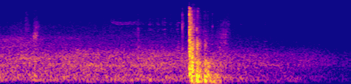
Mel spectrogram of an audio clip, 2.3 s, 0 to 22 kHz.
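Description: A sharp mechanical latch pop from the hatch of a 1993 Nissan 300ZX Twin Turbo two-seater as it is released, a single brief clunk heard close, with a short rattle after it and then fading quiet.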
